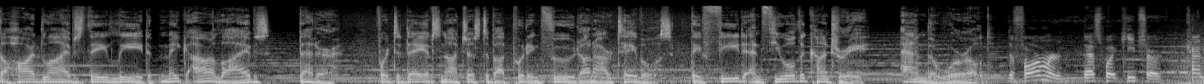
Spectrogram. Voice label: english american narration; North American English professional, working voice actor

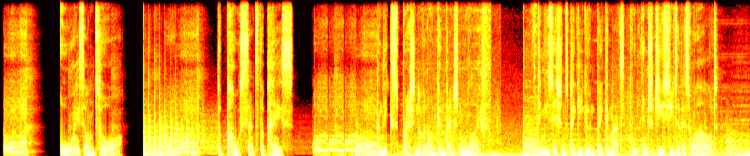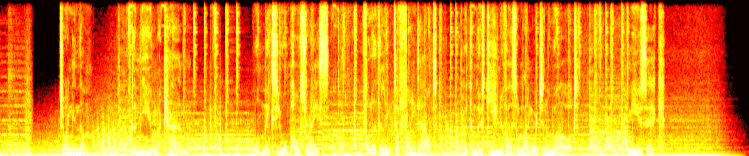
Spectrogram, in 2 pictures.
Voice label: english british automotive; britischer Vollzeitsprecher

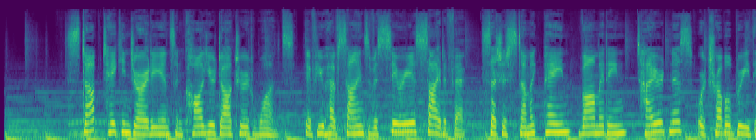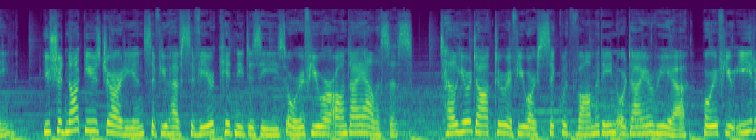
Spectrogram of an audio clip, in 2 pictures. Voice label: english american medical narration

